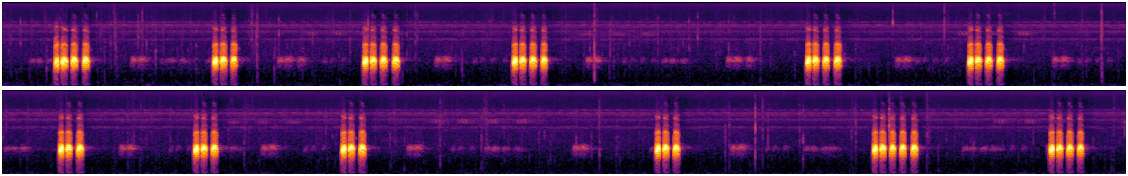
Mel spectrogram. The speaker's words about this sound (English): This is a frog that's actually currently underground, which is another amazing thing. These guys are, they don't even bother coming out of the ground to do their calling.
